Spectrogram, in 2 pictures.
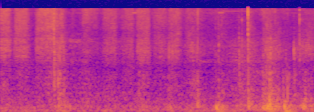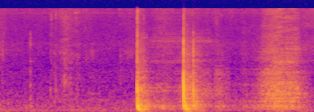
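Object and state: Aluminium laptop lid being wiped.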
